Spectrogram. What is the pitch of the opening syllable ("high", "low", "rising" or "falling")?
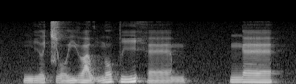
low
